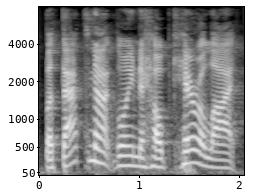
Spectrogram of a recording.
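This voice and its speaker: A man's voice: a little high, expressive, normal speed, a bit bright, lo-fi sound, voice pushed up. A man voicing an eager, friendly young female cartoon bear in an earnest, sing-song storybook manner. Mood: eager, hopeful.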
